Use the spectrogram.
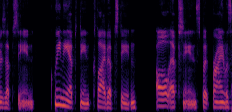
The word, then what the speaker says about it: Epstein: uh that's not how you say it it's Epstein and today you guys are going to get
